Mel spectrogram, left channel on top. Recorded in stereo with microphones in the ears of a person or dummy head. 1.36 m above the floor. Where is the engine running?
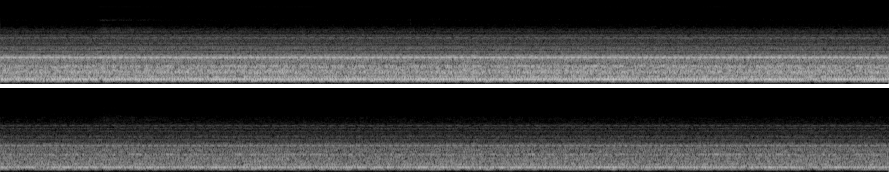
45° left (ahead or behind), 0.8 m.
